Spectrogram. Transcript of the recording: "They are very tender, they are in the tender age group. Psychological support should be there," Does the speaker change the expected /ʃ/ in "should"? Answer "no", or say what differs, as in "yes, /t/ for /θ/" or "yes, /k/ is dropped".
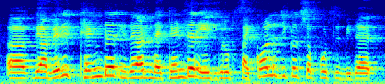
yes, /s/ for /ʃ/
